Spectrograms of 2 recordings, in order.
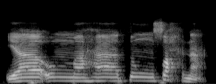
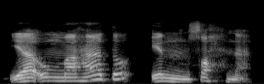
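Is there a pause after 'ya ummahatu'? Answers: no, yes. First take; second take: no; yes. First: The words run together with no pause. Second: A pause comes before the verb, starting with i. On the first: "kalau misalnya mau langsung" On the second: "kalau mau jeda, nanti dibaca alifnya"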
